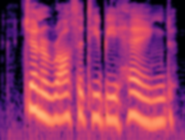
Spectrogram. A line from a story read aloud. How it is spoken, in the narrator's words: Sir Pitt roared out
